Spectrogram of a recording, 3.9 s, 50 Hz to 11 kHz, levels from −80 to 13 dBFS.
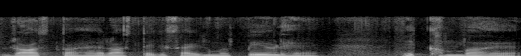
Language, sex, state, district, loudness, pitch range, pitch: Hindi, male, Delhi, New Delhi, -21 LUFS, 125-135 Hz, 135 Hz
